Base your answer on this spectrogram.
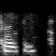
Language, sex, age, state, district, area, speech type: Odia, female, 45-60, Odisha, Sundergarh, rural, conversation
